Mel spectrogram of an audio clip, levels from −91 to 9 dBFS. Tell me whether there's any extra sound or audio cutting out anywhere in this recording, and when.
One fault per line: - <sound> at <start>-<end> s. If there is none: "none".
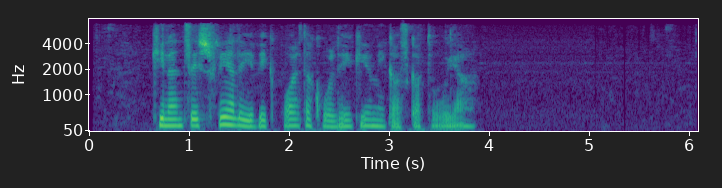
none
